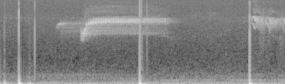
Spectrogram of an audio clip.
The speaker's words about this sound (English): several rufous-sided towhees, one of them making a strange sound.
